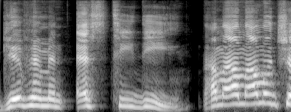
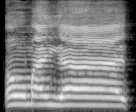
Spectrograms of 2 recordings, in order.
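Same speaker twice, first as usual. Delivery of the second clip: mock dismay; 4 semitones higher, much slower than usual. Real, not acted.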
